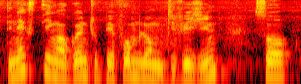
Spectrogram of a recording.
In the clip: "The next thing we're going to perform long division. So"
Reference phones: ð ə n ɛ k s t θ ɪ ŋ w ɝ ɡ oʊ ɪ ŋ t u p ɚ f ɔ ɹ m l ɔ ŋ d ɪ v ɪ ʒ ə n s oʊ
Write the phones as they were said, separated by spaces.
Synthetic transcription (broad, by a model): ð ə n ɛ k s t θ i ŋ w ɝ ɡ oʊ ɪ ŋ t u p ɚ f ɔ m l ɔ ŋ d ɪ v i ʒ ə n s oʊ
